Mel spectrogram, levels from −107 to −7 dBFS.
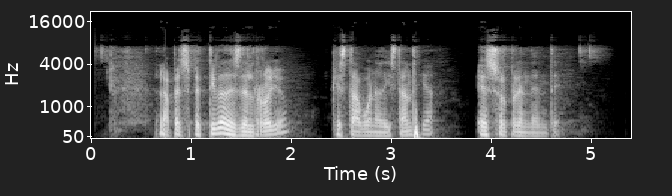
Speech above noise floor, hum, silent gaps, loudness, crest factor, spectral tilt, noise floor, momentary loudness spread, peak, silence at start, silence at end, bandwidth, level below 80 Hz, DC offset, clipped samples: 23 dB; none; none; -18 LUFS; 18 dB; -3.5 dB/octave; -41 dBFS; 21 LU; -2 dBFS; 0.2 s; 0.75 s; 10.5 kHz; -44 dBFS; under 0.1%; under 0.1%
